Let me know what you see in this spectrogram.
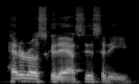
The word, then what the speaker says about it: heteroscedasticity: and there's something called heteroscedasticity.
